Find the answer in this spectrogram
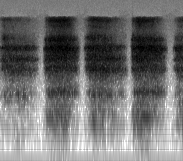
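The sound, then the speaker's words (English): Heavy, forceful breathing through the nose, loud, demonstrating nasal breathing while exercising hard, with about five rapid hissing inhales and exhales in a steady rhythm and only brief pauses between them. No one speaks. “So when you're um, out there, you know, breathing hard, you might be,”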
